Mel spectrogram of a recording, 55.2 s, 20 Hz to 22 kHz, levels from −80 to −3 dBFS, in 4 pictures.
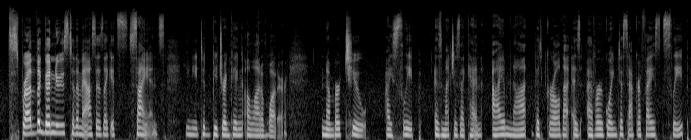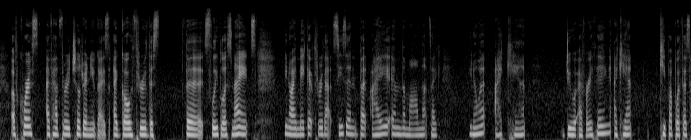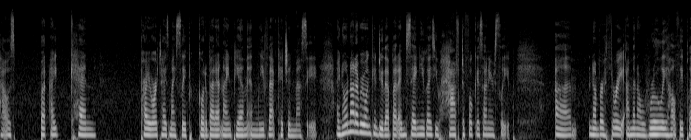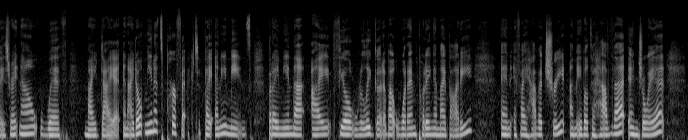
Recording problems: hiss; faint; throughout; 30 dB below the speech

